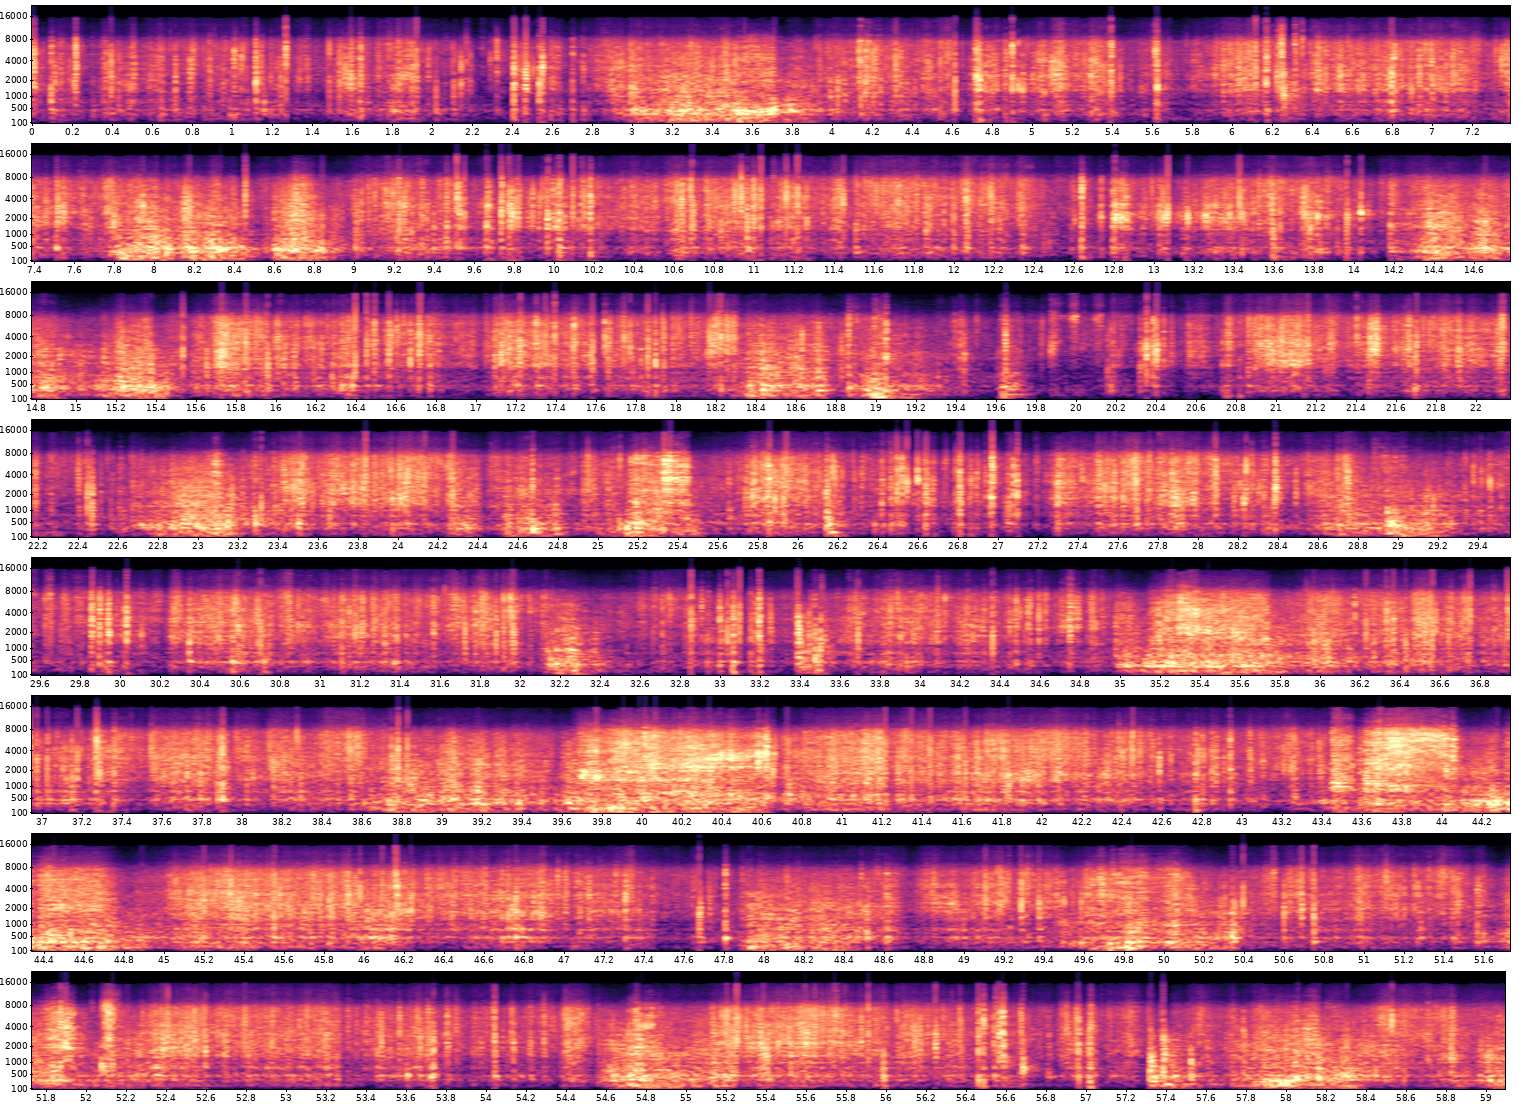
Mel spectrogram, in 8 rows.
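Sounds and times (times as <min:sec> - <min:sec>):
chalk crunching and crackling: 0:00.0 - 0:59.0.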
